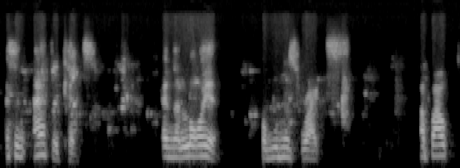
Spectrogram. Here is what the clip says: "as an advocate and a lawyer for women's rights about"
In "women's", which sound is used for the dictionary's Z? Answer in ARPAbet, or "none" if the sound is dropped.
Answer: S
